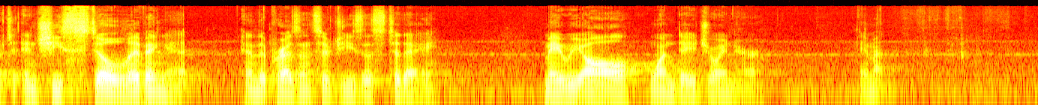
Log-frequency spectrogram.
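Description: A middle-aged man speaks with feeling through a microphone in a large room.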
